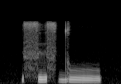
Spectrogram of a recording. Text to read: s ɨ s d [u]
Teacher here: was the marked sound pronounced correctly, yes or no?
yes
